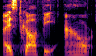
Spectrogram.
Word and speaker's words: Iced Coffee Hour: Ice Coffee House. And did I say that right? – Iced coffee hour.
